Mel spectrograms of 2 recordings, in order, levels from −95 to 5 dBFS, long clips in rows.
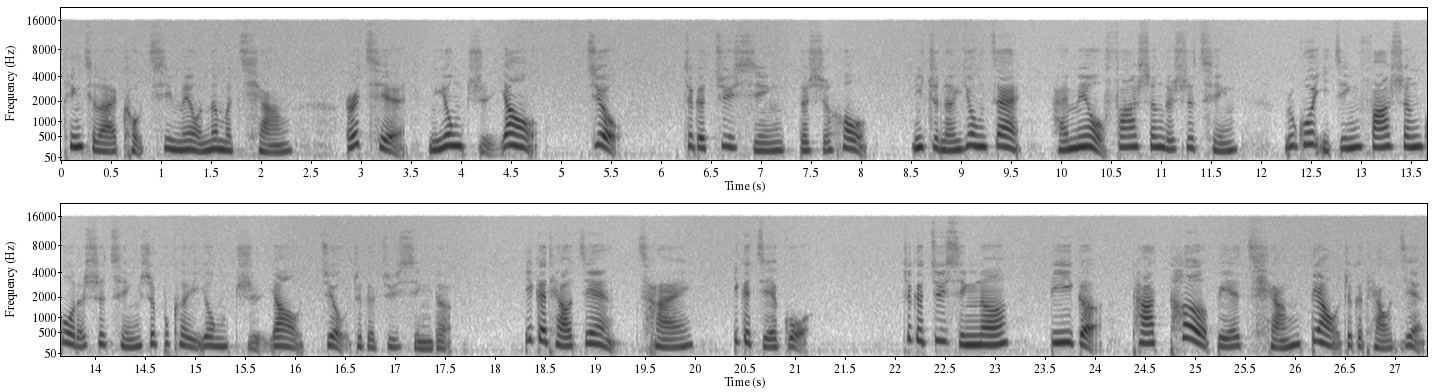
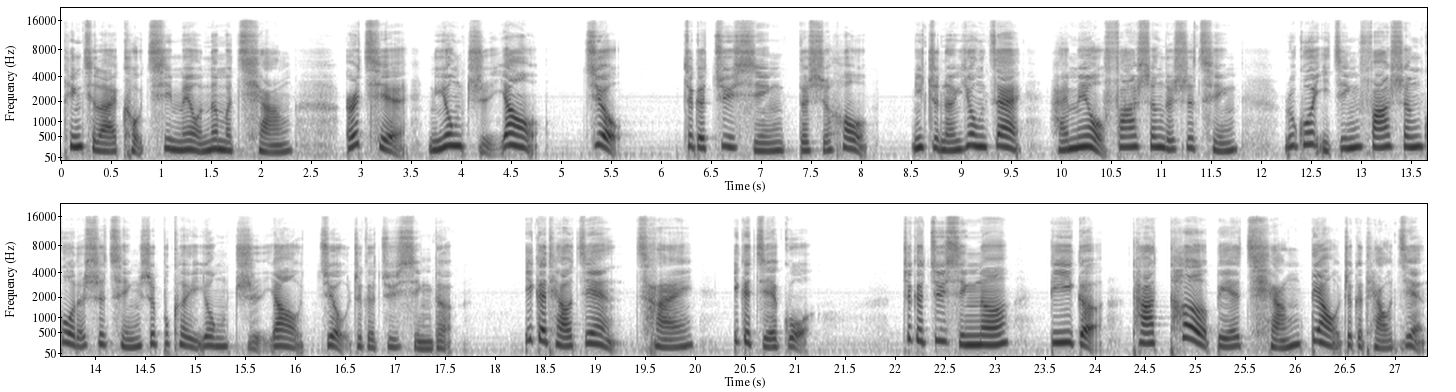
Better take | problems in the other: second | hiss; noticeable; throughout; 15 dB below the speech

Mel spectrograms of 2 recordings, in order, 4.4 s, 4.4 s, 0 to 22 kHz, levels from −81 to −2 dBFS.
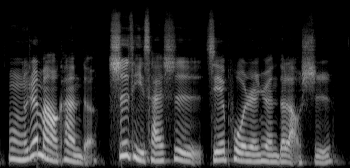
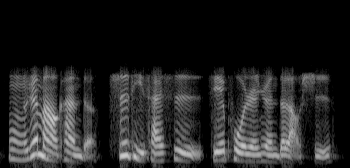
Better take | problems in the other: first | phone-call audio

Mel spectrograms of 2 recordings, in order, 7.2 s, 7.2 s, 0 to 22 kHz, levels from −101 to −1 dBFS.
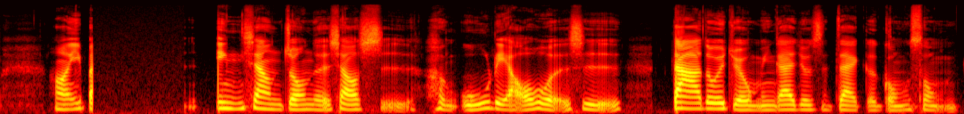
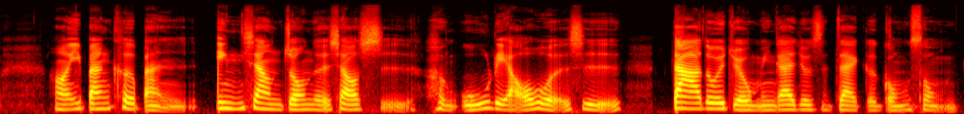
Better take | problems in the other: second | audio cutting out; at 0.5 s for 0.5 s

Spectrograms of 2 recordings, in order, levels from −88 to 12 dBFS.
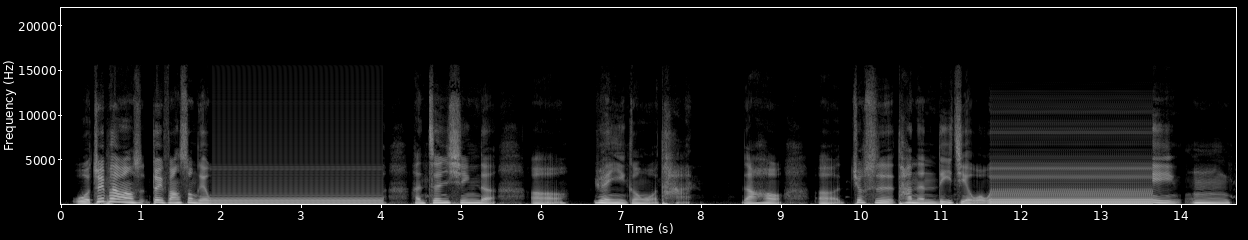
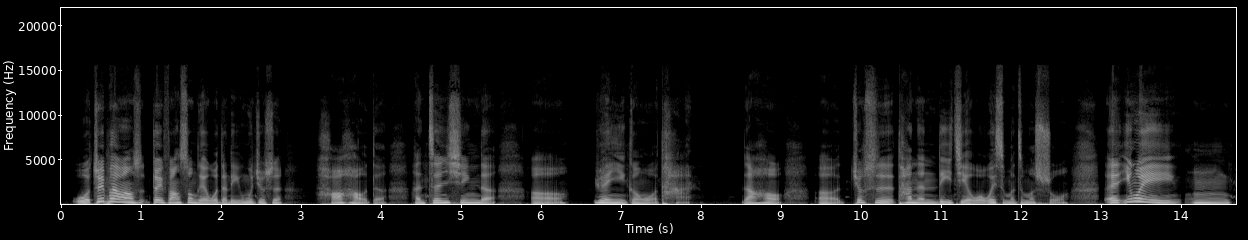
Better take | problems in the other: second | audio freezing; at 2 s for 2 s and at 12 s for 2 s

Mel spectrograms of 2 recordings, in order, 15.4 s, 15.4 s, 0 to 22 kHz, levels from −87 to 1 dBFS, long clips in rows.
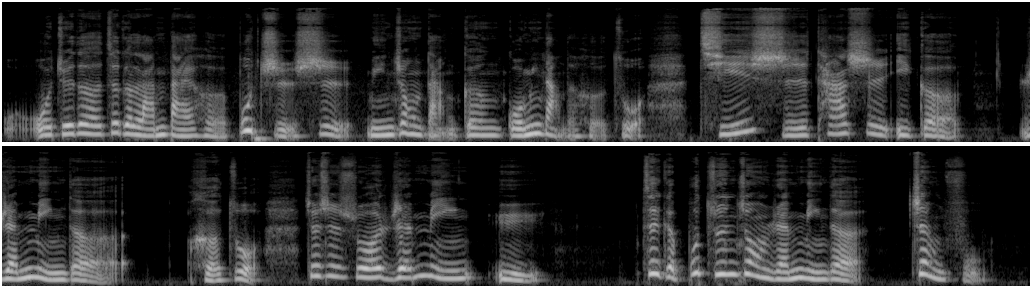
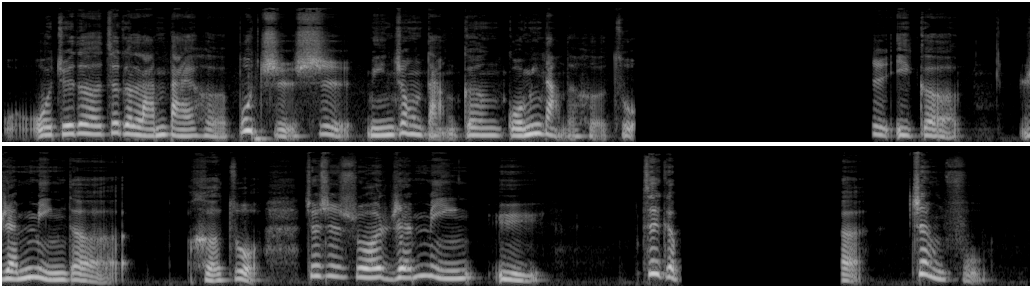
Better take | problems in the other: first | audio cutting out; at 5 s for 2 s and at 13 s for 1 s

